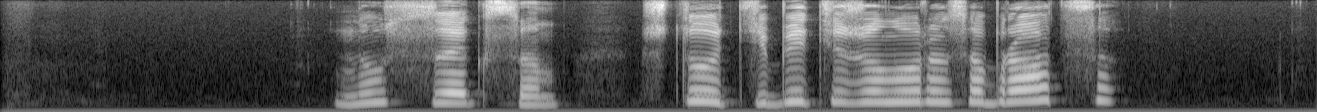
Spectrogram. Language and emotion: Russian, neutral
